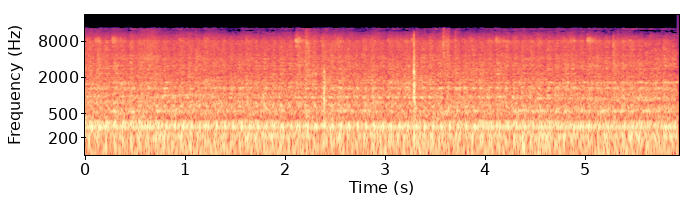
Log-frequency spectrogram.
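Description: Small motorcycle engine idling steadily, with a faint click or two partway through.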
